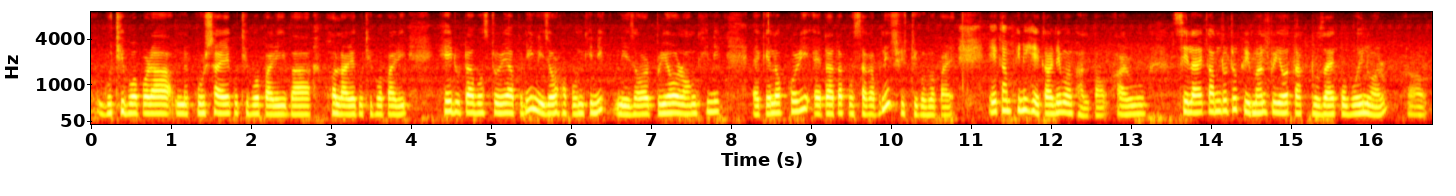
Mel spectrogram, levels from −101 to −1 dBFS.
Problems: constant background noise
